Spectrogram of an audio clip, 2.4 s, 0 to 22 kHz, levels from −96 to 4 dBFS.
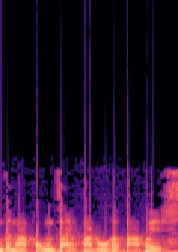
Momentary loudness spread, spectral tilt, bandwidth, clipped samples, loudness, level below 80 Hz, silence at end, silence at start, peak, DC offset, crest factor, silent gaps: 2 LU; -7 dB/octave; 7.6 kHz; 0.2%; -12 LUFS; -42 dBFS; 0 s; 0 s; 0 dBFS; under 0.1%; 12 dB; none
